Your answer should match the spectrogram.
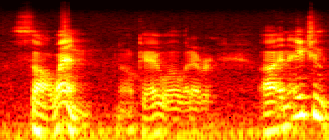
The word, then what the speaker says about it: Samhain: me it says uh samhain ah the same festival pronounced sawen okay well whatever an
